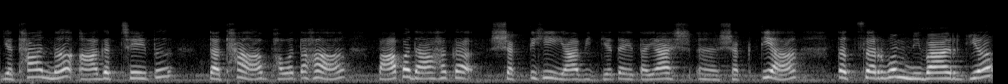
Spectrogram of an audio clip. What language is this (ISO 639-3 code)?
san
